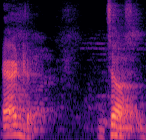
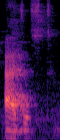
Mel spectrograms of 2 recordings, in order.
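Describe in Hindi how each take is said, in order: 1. d की आवाज़ ज़ोर से और अलग से बोली जाती है। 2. d की आवाज़ दबी रहती है, लगभग चुप। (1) "जोर से डी को उच्चारण नहीं देना" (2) "डी को एकदम साउंड अंदर ही रख लेना"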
